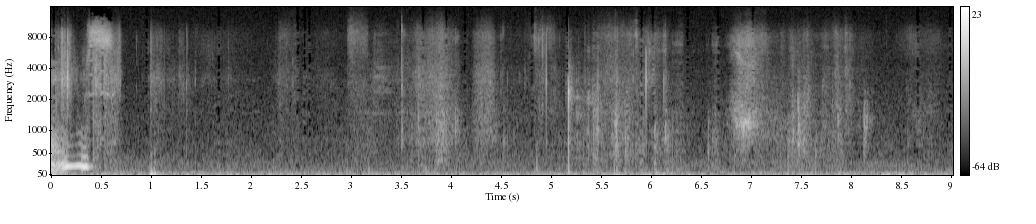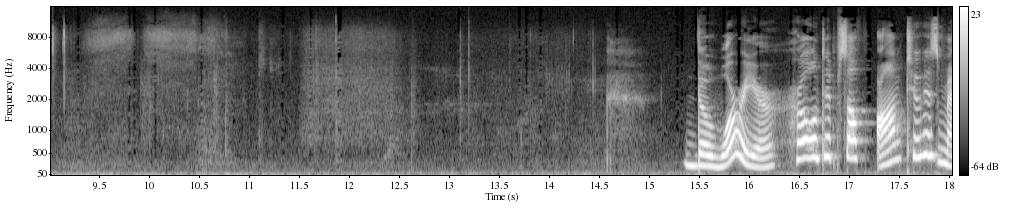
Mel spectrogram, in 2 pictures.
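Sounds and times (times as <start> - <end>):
paper page rustling: 0.1 - 14.4.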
